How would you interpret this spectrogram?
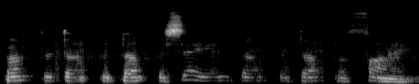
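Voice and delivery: rhythmic chant, weak tail on "saying", firm landing on "fine"; stressed "dump" beats, stressed final "fine"; feminine resolving to masculine. Shown as a demonstration. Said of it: "feminine ending wants to have a masculine".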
